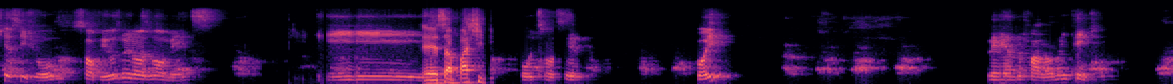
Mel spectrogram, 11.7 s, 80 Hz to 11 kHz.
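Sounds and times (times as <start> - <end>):
dog barking in the street: 0.0 - 2.8, 4.8 - 9.4, 10.8 - 11.7
speech: 0.1 - 2.2, 3.2 - 6.0, 7.0 - 7.4, 9.9 - 11.2.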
